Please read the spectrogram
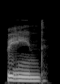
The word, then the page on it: beaned: British English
